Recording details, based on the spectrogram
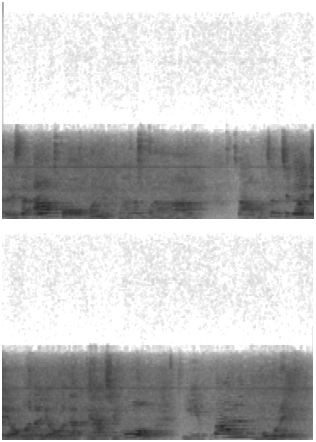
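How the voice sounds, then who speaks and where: A woman's voice: sits high, a little hiss or hum. A woman teaching an English lesson in a classroom, explaining step by step and asking the class questions. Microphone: screen-recorded, far from the mic. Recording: roomy classroom, distant mic.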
